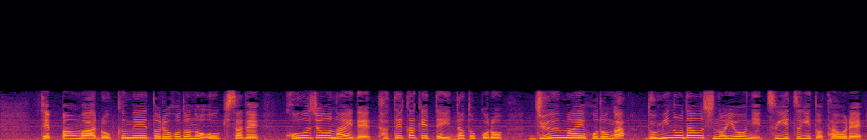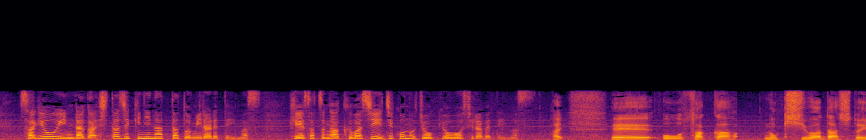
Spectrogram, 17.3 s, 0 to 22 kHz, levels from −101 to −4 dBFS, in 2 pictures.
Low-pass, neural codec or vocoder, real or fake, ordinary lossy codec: none; none; real; none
